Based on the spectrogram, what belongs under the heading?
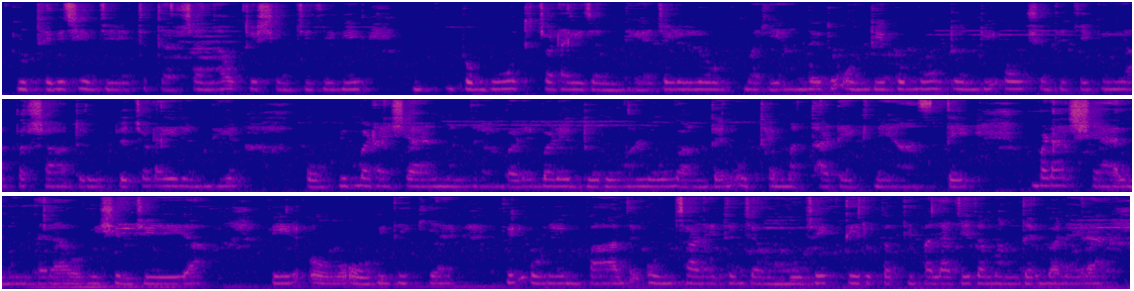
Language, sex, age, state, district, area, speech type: Dogri, female, 18-30, Jammu and Kashmir, Reasi, urban, spontaneous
